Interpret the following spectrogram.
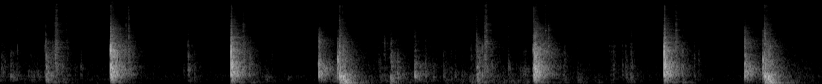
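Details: Driver's door on a 2001 Chevy Silverado opened and closed: sharp clunk and rattle about once a second at each swing, door check rubber boot missing and part bouncing in the jamb; worn door check needing replacement.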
